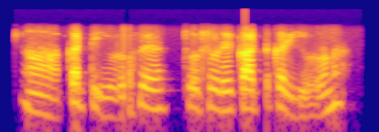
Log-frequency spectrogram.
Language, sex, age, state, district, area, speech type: Dogri, female, 60+, Jammu and Kashmir, Samba, urban, conversation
